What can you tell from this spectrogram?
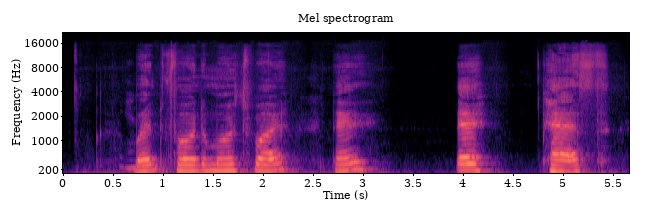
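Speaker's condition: Aphasia; aphasia after four strokes, first the worst, arms and slurred speech, later vision and balance; speech strengthened through recovery, now speaking on podcast

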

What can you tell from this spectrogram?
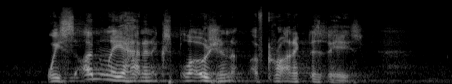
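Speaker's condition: Spasmodic dystonia; not sick or upset

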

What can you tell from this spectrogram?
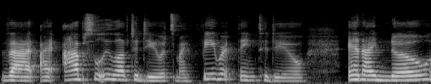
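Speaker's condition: No condition

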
